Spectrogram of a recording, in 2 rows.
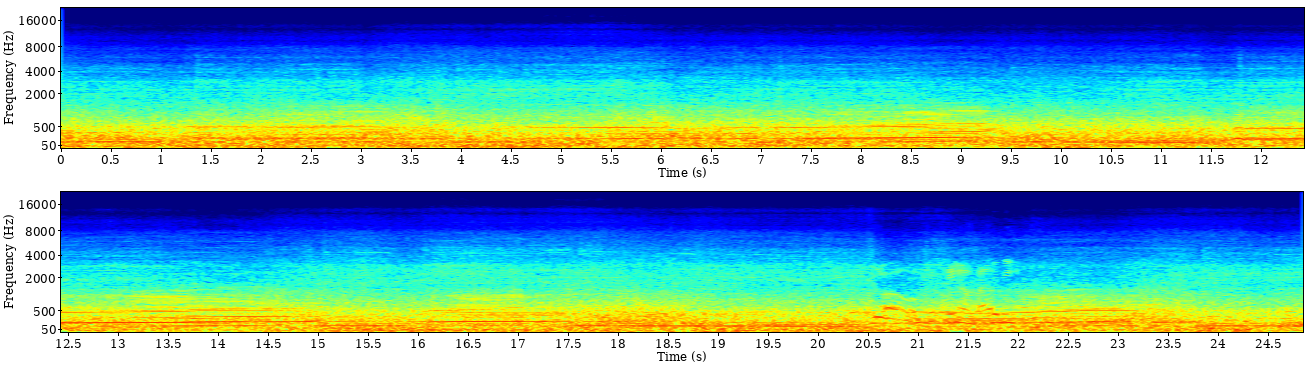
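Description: An Aprilia RSV4 motorcycle is ridden hard through a run of bends. The engine note rises and falls through repeated revving surges and gear changes, loud and close throughout, with wind roar underneath and no talking.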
